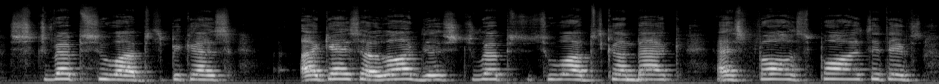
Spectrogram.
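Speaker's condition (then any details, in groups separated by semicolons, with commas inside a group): Anoxic brain injury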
